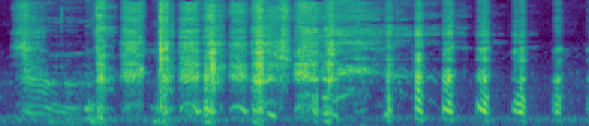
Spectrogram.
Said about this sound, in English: I've always found the heavy breathing while you're running to be such a funny effect and such a funny sound effect. I love it so much.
